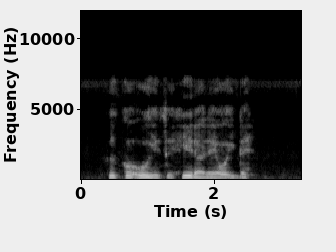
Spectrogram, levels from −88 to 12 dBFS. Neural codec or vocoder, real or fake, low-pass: codec, 16 kHz, 8 kbps, FreqCodec, smaller model; fake; 7.2 kHz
